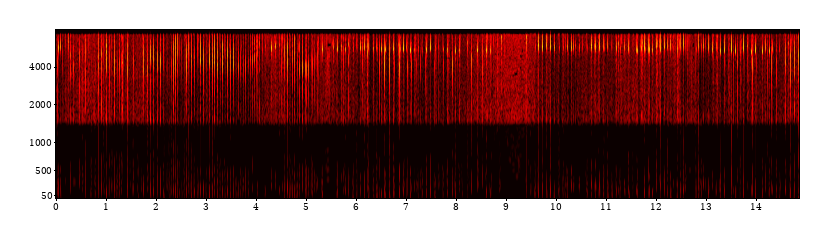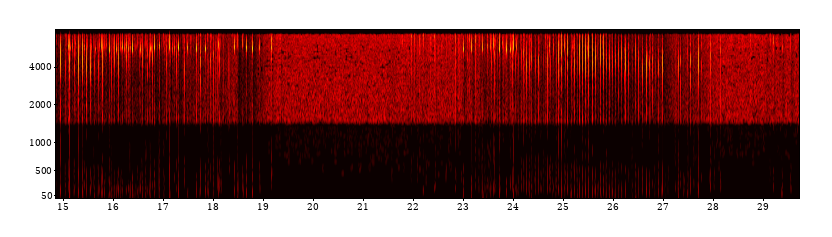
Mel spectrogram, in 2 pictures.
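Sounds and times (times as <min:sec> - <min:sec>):
bat echolocation pulses: 0:00.0 - 0:19.3, 0:21.5 - 0:29.7
hiss: 0:08.9 - 0:09.6, 0:18.9 - 0:23.1, 0:27.3 - 0:29.7.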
